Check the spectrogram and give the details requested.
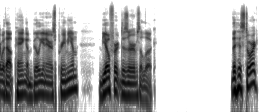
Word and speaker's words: Beaufort: Beaufort, pronounced like Beaufort, is low country life at its most enchanting.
